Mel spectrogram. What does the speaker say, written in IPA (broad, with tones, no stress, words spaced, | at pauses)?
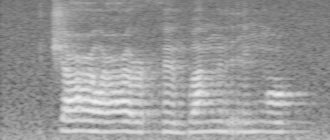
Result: t͡ʃə˨˥ʕɔ˧˩˧ʕə˞˧˩˧hɛ̃˧˩ ba˦ŋə̃˦rĩ˨˥ŋɔ̃˦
